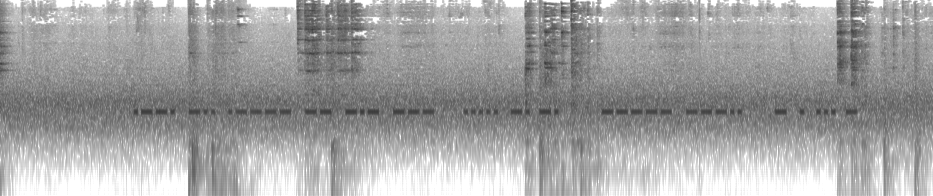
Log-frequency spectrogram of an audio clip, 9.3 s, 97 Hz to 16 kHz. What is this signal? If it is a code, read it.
Morse code, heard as a keyed tone, hand-sent with a paddle, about 32 wpm, 870 Hz, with heavy radio static, a narrow filter and kitchen noise. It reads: PD1MKO 5NN 08 TEST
